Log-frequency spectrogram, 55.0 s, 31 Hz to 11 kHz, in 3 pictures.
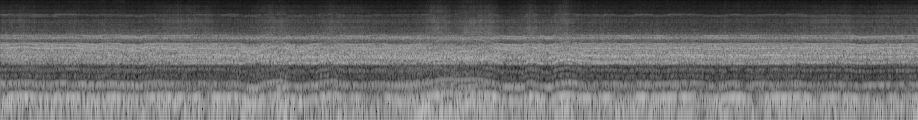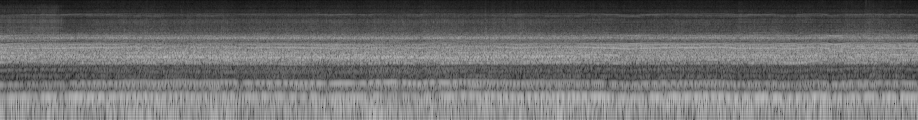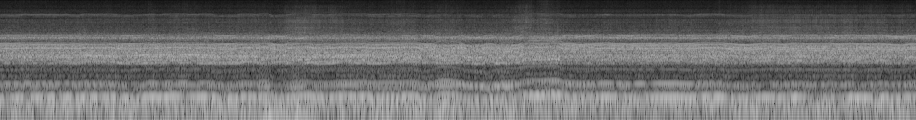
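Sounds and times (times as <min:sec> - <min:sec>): quadcopter motors whining: 0:00.0 - 0:55.0.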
